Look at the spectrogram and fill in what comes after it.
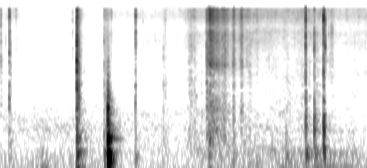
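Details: Sharp isolated knocks and taps, like wood being struck, separated by near silence with faint low rumble, during a winter visit to a snowy apiary.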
